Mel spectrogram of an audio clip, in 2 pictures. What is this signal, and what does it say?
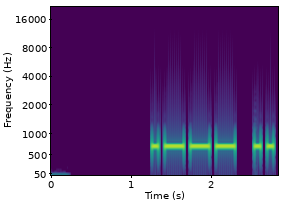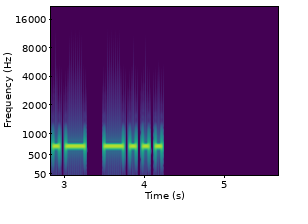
Morse code, heard as a keyed tone, about 15 wpm, 700 Hz. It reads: JVB
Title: USA Call Sign Postfixes - 3 Letters 15wpm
